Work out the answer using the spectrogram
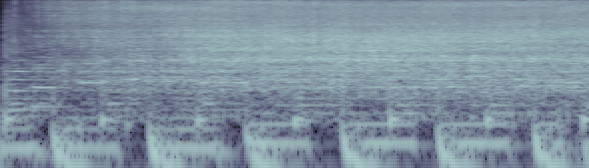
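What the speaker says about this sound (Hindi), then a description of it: "तो अब हमारा तेल गर्म हो गया है, हीट आने लगी है। अब हम इसमें थोड़ा सा बैटर डालेंगे" Ghevar batter poured into hot oil, bursting into a loud, sustained sizzle that swells after the pour and keeps bubbling steadily, with no voices.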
